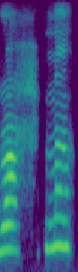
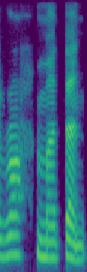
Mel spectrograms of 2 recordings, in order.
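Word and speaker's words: رحمة: Okay, so if we have to stop over a circular ta, then we can make it pronounce it as like mah, the ha sakin. And if you want to continue, you can say rahmatan.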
